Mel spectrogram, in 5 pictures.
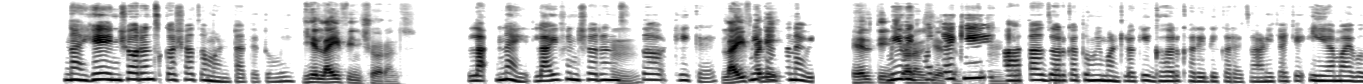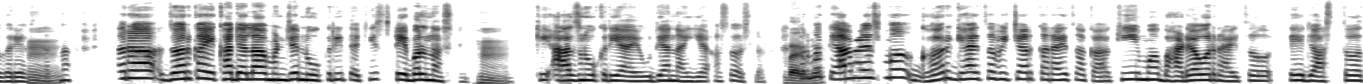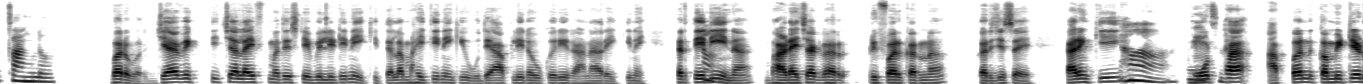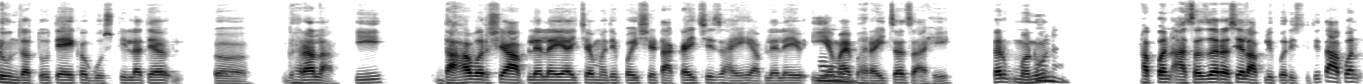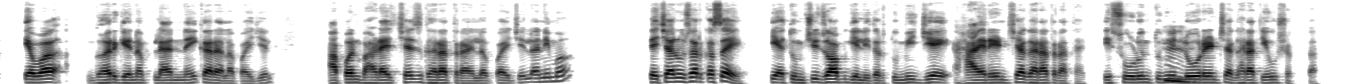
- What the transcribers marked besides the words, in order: in English: "इन्शुरन्स"; in English: "लाईफ इन्शुरन्स"; other background noise; in English: "लाईफ इन्शुरन्सचं"; in English: "लाईफ"; in English: "हेल्थ इन्शुरन्स"; in English: "ईएमआय"; in English: "लाईफमध्ये स्टेबिलिटी"; in English: "प्रिफर"; in English: "कमिटेड"; in English: "ईएमआय"; in English: "हाय रेंटच्या"; in English: "लो रेंटच्या"
- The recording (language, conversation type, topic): Marathi, podcast, घर खरेदी करायची की भाडेतत्त्वावर राहायचं हे दीर्घकालीन दृष्टीने कसं ठरवायचं?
